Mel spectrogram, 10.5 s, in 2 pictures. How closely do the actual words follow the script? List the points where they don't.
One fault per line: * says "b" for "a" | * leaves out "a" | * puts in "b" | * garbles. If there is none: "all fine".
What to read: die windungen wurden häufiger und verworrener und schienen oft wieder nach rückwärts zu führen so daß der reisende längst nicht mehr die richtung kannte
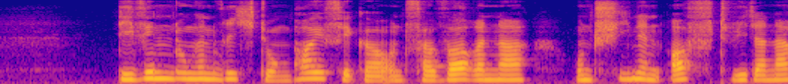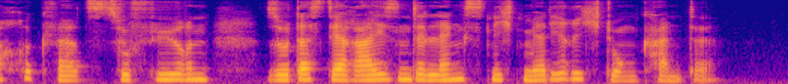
* says "richtung" for "wurden"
